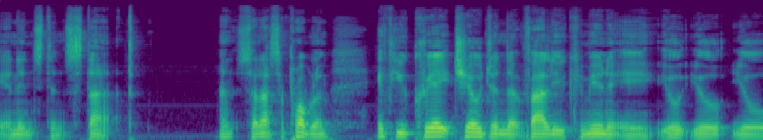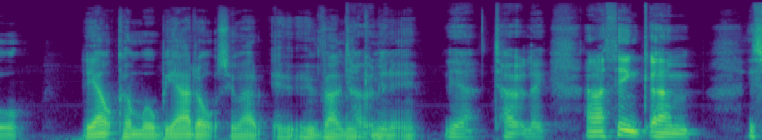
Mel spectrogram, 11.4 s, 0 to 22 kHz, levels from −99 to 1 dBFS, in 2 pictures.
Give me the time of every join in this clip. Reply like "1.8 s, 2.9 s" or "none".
1.7 s, 4.9 s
